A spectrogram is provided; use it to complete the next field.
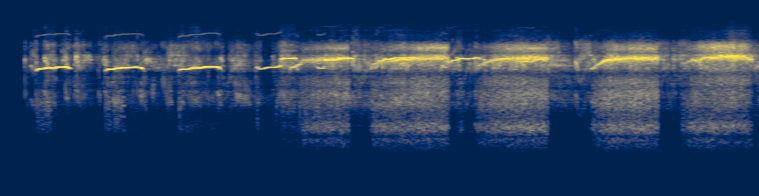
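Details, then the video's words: Edible-nest swiftlet roosting call, used to lure swiftlets in: harsh, buzzy, high chirps in long overlapping bursts, each with a thin whistled tone on top, roughly seventy bursts a minute with short gaps. "Suara inap original"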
